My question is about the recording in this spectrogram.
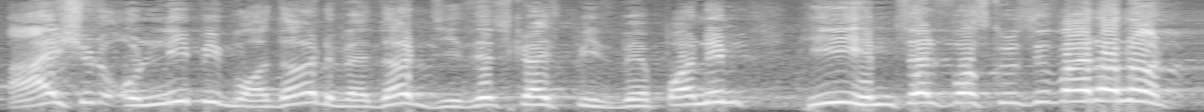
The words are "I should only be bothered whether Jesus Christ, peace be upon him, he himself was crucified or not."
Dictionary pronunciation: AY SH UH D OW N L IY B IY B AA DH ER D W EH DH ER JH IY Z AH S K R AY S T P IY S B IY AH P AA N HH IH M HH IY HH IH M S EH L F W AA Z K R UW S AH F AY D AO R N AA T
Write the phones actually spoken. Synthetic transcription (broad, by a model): AY SH UH D OW N L IY B IY B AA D ER D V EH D ER JH IY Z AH S K R AY S T P IY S B IY AH P AA N HH IH M HH IY HH IH M S EH L F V AA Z K R UW S AH F AY D AO R N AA T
